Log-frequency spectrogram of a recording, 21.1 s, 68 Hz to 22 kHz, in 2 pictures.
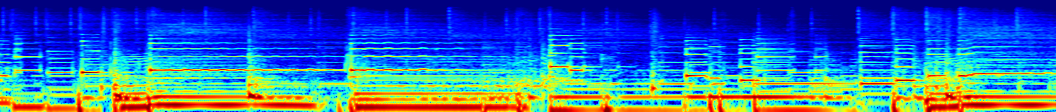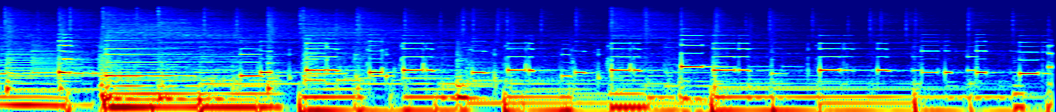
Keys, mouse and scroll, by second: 0.0 alt+a, 0.3 click, 0.9 g, 1.9 click, 2.0 alt+a, 2.1 scroll down 1, 2.7 scroll up 1, 2.9 `, 4.1-4.4 scroll down 1, 4.4 scroll up 1, 4.6-5.2 scroll down 2, 5.2 Tab, 5.7 `, 6.1-6.6 scroll up 1, 6.6 `, 8.1 click, 8.3 shift+click, 9.6 click, 9.9 shift+click, 10.8 alt+m, 11.3 click, 11.8 shift+click, 12.2 shift+r, 12.5 alt+a, 13.0 Tab, 13.2-13.6 scroll down 2, 13.6 click, 14.2 2, 15.1 scroll up 1, 15.4 `, 15.7 1, 16.1 click, 16.9 scroll down 1, 17.1 `, 17.9-18.3 scroll up 1, 20.6 scroll down 1, 20.8 scroll up 1.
